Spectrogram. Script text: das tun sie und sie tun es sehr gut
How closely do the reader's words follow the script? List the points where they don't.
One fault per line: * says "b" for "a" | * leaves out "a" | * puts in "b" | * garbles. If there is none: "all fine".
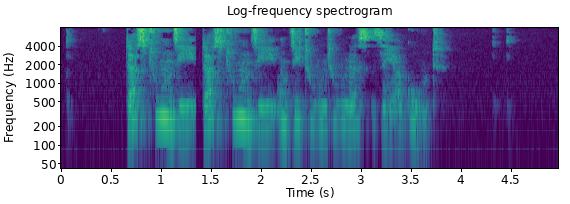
* puts in "das tun sie"
* puts in "tun"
